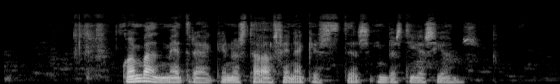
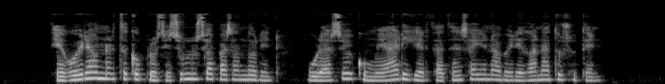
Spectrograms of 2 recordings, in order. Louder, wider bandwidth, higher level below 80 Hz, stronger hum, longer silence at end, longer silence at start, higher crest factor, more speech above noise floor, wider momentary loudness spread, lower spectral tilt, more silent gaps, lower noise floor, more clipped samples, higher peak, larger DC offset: about the same, -23 LUFS vs -23 LUFS; about the same, 11.5 kHz vs 11.5 kHz; first, -50 dBFS vs -66 dBFS; neither; first, 0.85 s vs 0.65 s; second, 0.05 s vs 0.5 s; first, 24 dB vs 18 dB; about the same, 39 dB vs 42 dB; first, 19 LU vs 9 LU; first, -5.5 dB/octave vs -4 dB/octave; neither; second, -61 dBFS vs -65 dBFS; neither; first, 0 dBFS vs -6 dBFS; neither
